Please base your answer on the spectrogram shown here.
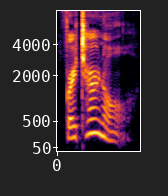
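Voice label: "fraternal", English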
